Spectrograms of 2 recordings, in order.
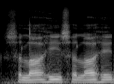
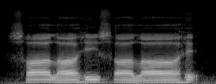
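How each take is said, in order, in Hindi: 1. हर शब्द में पहला स्वर हस्व है। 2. हर शब्द में पहला स्वर दीर्घ है। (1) "ਨਹੀਂ ਕਹਿਣਾ" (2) "ਕੰਨਿਆਂ ਦੀ ਆਵਾਜ਼ ਦੇ ਕੇ ਬੋਲਣਾ ਹੈ"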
